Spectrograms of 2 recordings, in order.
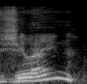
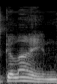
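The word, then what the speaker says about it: Ghislaine: last week is that i heard a person pronounced galen maxwell's name out loud i'd assumed gillane but um no everybody says galen so let's um let's go with galen so we're talking about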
